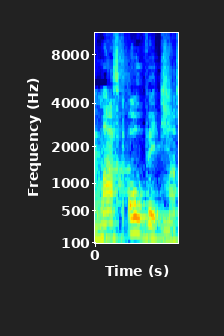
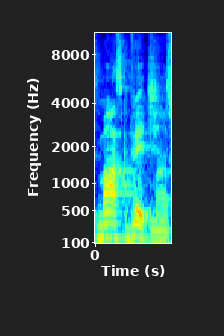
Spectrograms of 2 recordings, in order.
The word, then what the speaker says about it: Moskvich: Because people keep putting that O in there. – The extra syllable. – Yeah, Moskovich. And it's not Moskovich, it's Moskvich. I've learned this.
